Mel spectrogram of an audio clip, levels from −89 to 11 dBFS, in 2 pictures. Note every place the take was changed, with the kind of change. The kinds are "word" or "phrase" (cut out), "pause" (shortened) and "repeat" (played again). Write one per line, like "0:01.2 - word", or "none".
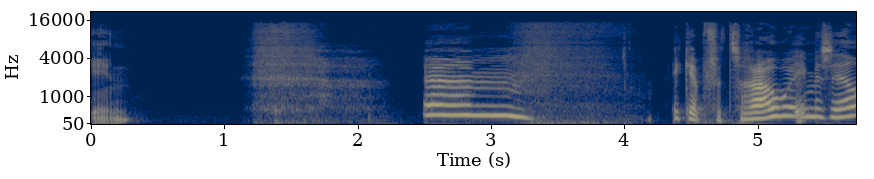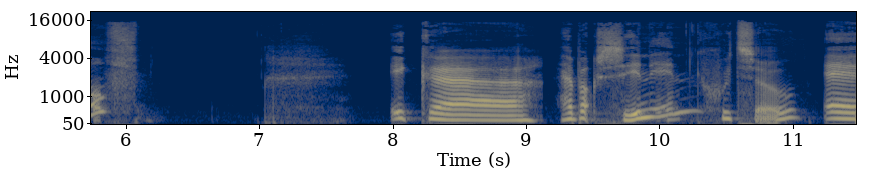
0:09.1 - pause
0:09.5 - word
